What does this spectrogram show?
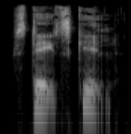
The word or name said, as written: statsgæld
